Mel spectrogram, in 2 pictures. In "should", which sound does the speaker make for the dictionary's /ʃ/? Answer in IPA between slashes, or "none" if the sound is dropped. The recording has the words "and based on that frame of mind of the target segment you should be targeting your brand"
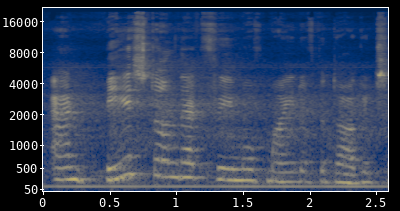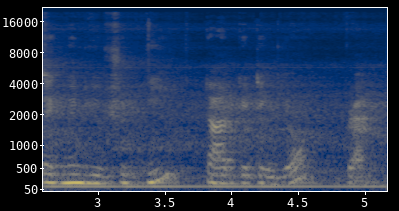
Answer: /ʃ/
